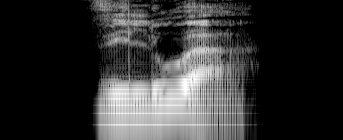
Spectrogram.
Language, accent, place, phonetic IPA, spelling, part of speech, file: German, Germany, Berlin, [ˈziluːɐ̯], Silur, proper noun, De-Silur.ogg
- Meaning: the Silurian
